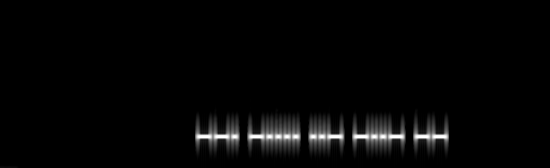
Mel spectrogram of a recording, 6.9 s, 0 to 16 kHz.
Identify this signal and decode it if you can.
Morse code, heard as a keyed tone, about 22 wpm, 700 Hz. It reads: G6UXM
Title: DXCC-100 Call Signs - 5 Characters - 22wpm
